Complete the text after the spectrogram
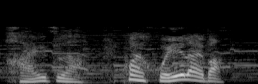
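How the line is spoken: Mother crying out, weeping. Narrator (Chinese): 妈妈…一边擦着眼泪，一边哭叫着

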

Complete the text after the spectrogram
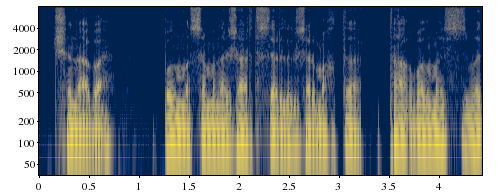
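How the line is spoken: Plain. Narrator (Kazakh): деп еді

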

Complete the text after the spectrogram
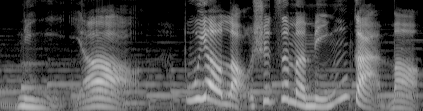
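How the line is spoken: Good-natured laugh. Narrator (Chinese): 憨憨的鼹鼠笑着说

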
